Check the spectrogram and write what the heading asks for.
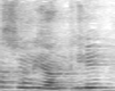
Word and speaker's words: celiakie: Je hebt dat bij celiakie, dat is een intolerantie of allergie tegen gluten. Zeg ik dat goed? – Celiakie? – Ja, celiakie. Daar is het bekend dat het de schildklier daar heel nauw mee verbonden is.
